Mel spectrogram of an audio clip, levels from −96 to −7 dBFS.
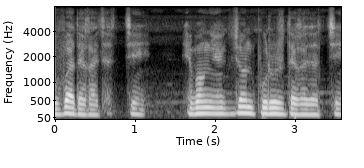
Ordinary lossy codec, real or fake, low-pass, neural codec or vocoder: none; real; none; none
